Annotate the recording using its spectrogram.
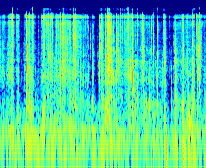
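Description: Paper crinkling and rustling as a translucent paper bag is handled and the paper cards inside are pulled out: a dense, irregular run of sharp crackles.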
